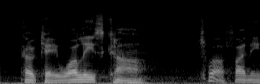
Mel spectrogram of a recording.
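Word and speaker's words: Wallyscar: Like Tunisia has manufactured, they've got a car called Wally's car because they know there's a problem with importing cars in Tunisia and how expensive it is to purchase a car, Okay.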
